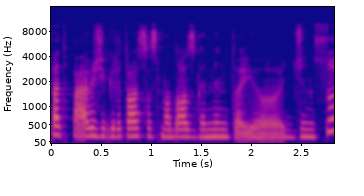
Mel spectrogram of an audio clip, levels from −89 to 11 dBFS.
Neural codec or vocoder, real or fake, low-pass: none; real; 9.9 kHz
